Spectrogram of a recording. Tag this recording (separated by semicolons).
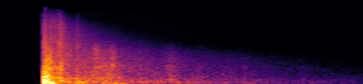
boom; explosion; war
